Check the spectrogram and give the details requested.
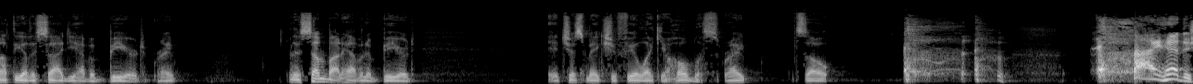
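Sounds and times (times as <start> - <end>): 
speech: 0.0 - 1.9, 2.9 - 4.4, 5.5 - 8.4, 9.0 - 10.2, 11.0 - 11.9
sick man coughing harshly: 9.0 - 10.3, 10.9 - 11.7.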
